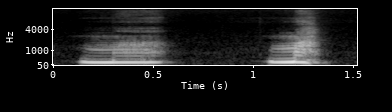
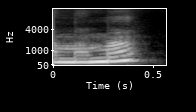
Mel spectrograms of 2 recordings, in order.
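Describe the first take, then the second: First: "Ma, ma" in two separate syllables; sílaba por sílaba. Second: Said in the usual way. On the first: Shown as a demonstration. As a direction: say "Ma", pause, then "ma". ("Ma, ma" separando las dos sílabas) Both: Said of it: "tiene dos sílabas".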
